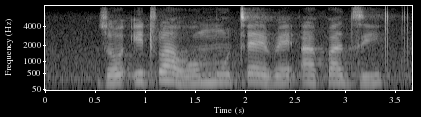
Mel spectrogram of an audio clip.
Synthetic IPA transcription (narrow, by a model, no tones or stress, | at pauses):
d͡zoʔitʼwaɦɔmutʼɛβɛʔaɸad͡zi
